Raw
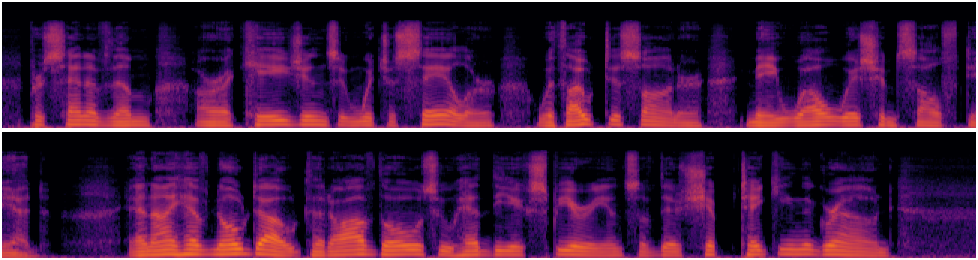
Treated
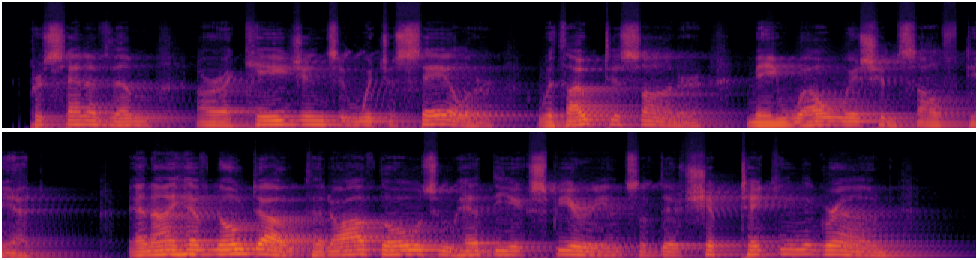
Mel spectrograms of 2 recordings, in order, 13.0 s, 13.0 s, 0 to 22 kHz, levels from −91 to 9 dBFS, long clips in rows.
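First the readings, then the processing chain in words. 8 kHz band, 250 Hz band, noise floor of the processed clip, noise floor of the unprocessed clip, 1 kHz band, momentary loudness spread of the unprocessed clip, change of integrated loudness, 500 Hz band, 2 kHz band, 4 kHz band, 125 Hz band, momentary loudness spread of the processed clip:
-2.5 dB, -1.0 dB, -60 dBFS, -56 dBFS, -1.0 dB, 10 LU, -1.0 dB, -1.0 dB, -1.0 dB, -2.0 dB, -1.5 dB, 11 LU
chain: crossover distortion -51.5 dBFS; expander -56 dBFS; spring tank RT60 1.2 s, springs 39 ms, chirp 60 ms, DRR 7.5 dB; trim -1.5 dB

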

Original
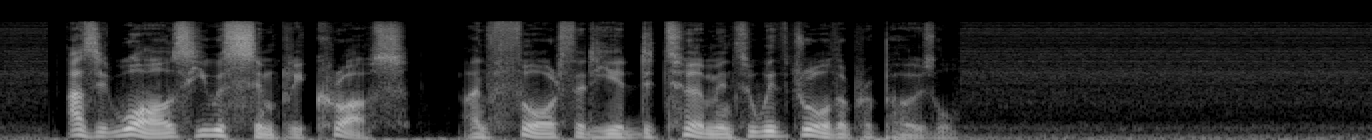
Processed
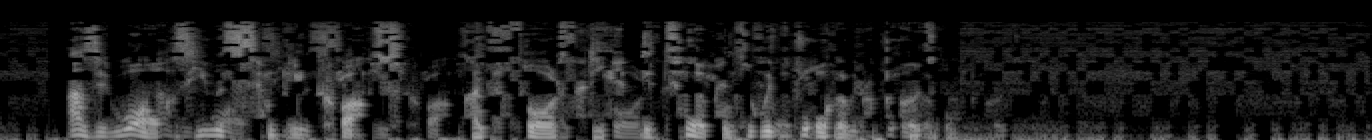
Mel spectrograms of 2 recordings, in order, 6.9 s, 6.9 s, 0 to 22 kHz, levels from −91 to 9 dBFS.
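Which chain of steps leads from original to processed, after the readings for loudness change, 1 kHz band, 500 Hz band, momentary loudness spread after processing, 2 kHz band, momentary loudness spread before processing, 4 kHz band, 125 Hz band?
-7.0 dB, -6.0 dB, -6.0 dB, 8 LU, -6.0 dB, 13 LU, -7.5 dB, -6.0 dB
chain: random holes in the spectrogram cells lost 40%; flange 0.62 Hz, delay 6.3 ms, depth 2.2 ms, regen +48%; delay 428 ms -19.5 dB; gain riding within 5 dB 0.5 s

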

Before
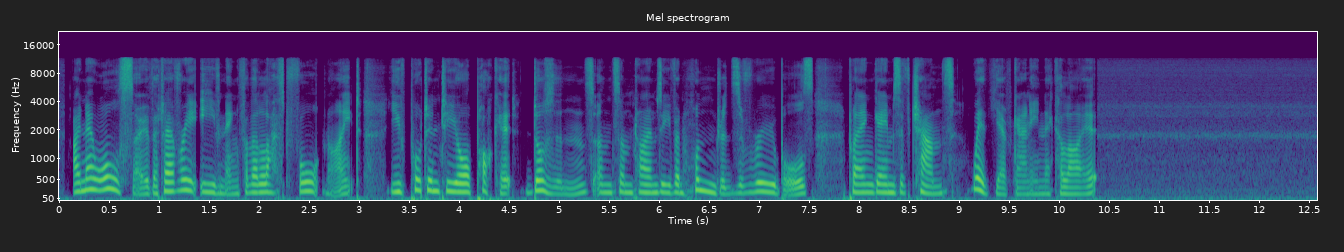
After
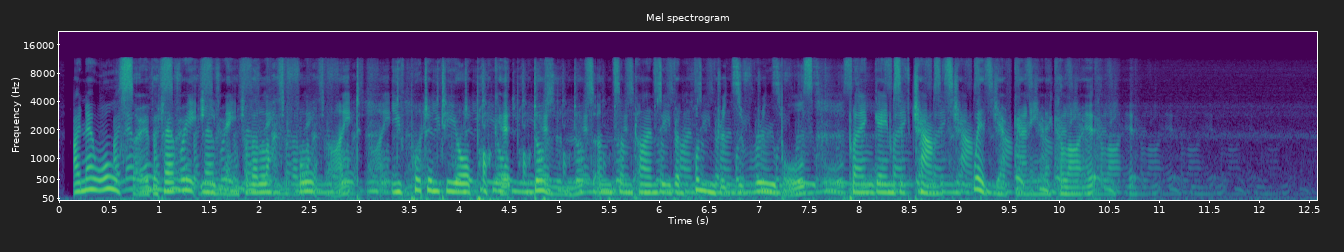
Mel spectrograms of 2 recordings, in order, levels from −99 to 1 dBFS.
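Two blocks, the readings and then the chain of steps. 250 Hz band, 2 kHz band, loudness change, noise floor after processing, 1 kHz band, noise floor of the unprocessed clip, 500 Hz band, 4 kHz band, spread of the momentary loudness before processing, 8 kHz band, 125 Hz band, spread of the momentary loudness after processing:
+0.5 dB, +0.5 dB, -1.0 dB, -61 dBFS, -3.0 dB, -54 dBFS, -2.5 dB, +0.5 dB, 11 LU, +1.0 dB, +0.5 dB, 8 LU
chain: dynamic bell 670 Hz, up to -7 dB, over -40 dBFS, Q 1.5; two-band feedback delay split 330 Hz, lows 651 ms, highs 400 ms, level -7.5 dB; gate -35 dBFS, range -12 dB

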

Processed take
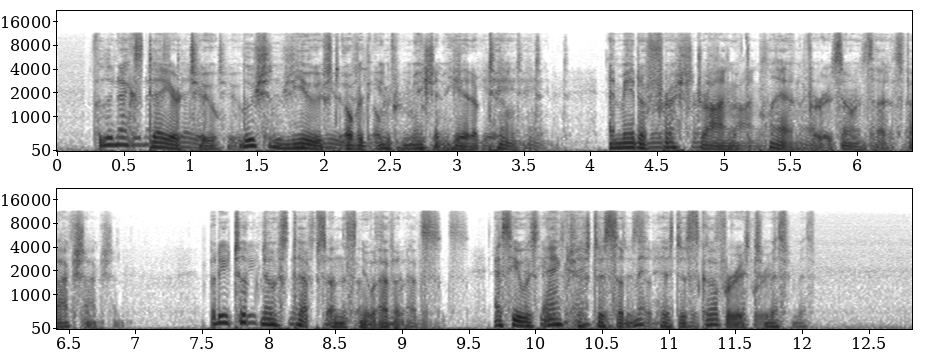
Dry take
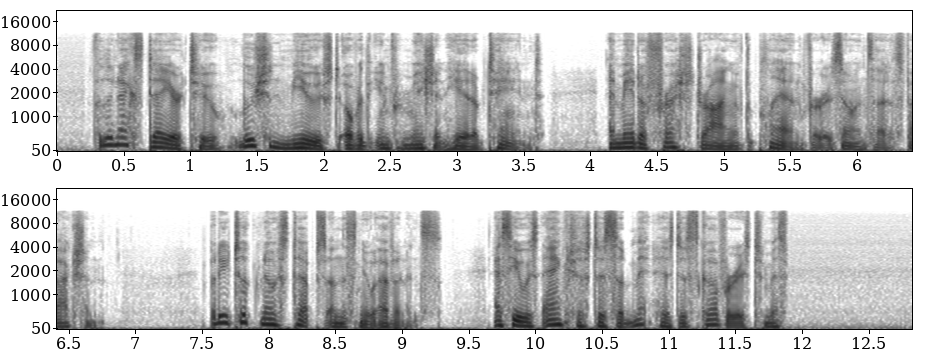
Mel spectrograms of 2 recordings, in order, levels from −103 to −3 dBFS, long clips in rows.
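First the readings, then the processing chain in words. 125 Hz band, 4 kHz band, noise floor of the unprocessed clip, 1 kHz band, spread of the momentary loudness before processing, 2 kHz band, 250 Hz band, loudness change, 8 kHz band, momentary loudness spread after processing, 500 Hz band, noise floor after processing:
+0.5 dB, 0.0 dB, -50 dBFS, 0.0 dB, 11 LU, +0.5 dB, +0.5 dB, 0.0 dB, 0.0 dB, 11 LU, +0.5 dB, -49 dBFS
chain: echo from a far wall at 36 m, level -12 dB

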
